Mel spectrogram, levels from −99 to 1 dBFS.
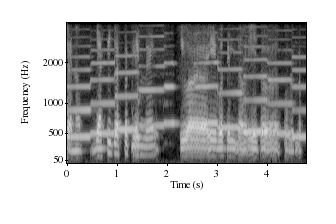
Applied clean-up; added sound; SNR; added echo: none; Wind instrument, woodwind instrument; 4 dB; none.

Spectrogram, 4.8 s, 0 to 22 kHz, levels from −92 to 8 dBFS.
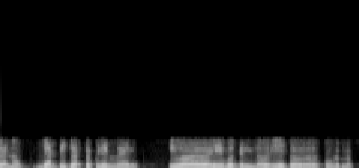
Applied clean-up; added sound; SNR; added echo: none; none; none; none.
